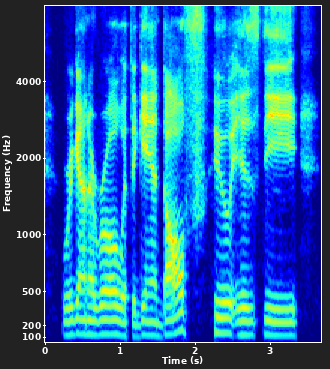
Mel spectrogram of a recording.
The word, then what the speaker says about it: Gandalf: with Mackie over here he says it's pronounced Alf not off so Gandalf yeah Gandalf Gandalf baby it sounds way better with the off I that's we changed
